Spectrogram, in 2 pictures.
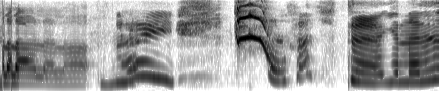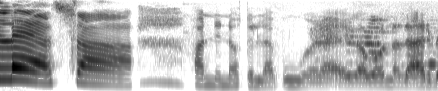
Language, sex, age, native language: Icelandic, male, 11, Icelandic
